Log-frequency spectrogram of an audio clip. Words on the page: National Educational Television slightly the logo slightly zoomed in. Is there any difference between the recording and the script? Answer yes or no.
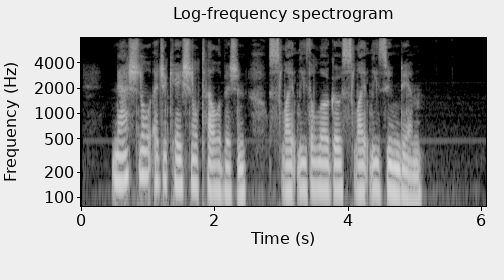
no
